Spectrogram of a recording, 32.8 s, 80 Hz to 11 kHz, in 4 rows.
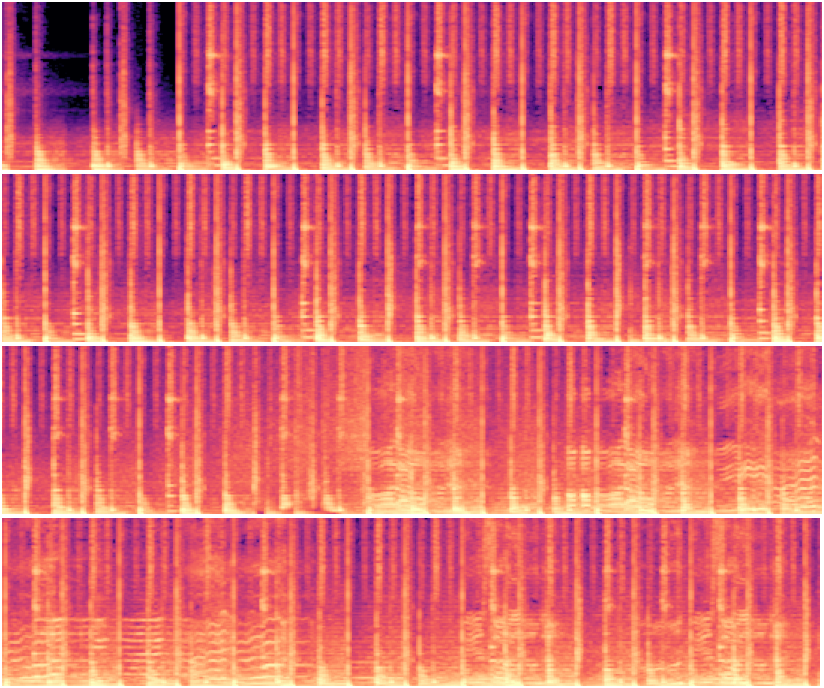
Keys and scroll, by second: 7.7 ctrl+t.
